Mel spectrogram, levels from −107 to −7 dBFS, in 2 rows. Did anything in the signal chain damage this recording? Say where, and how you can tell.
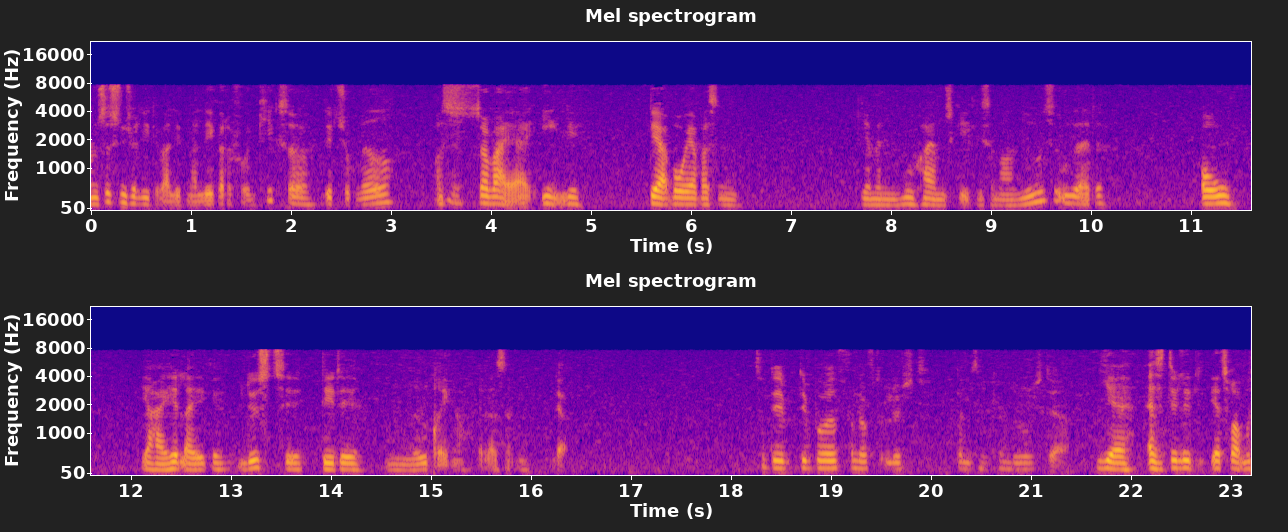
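Yes. The call processing's noise suppressor attenuates the steady room noise by about 18 dB throughout, gating it frame by frame. The noise sinks between phrases and swells back under the speech.

The same suppressor misreads quiet speech as noise and pulls it down with the background, by about 11 to 19 dB. This happens at 0.14–3.9 s (before "var jeg"), 5.6–6.5 s, 8.27–10.15 s (after "jamen nu"), 12.95–13.11 s (after "jeg har heller ikke"), 13.92–16.28 s and 18.26–23.01 s, so soft consonants and endings sound swallowed.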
